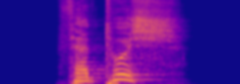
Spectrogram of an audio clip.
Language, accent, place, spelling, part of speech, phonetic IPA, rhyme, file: German, Germany, Berlin, vertusch, verb, [fɛɐ̯ˈtʊʃ], -ʊʃ, De-vertusch.ogg
- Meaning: 1. singular imperative of vertuschen 2. first-person singular present of vertuschen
